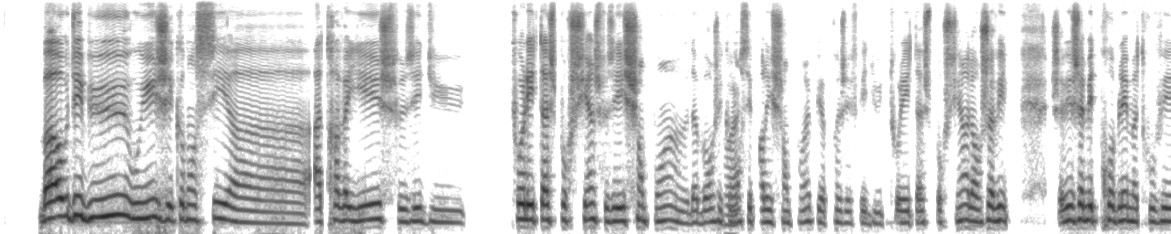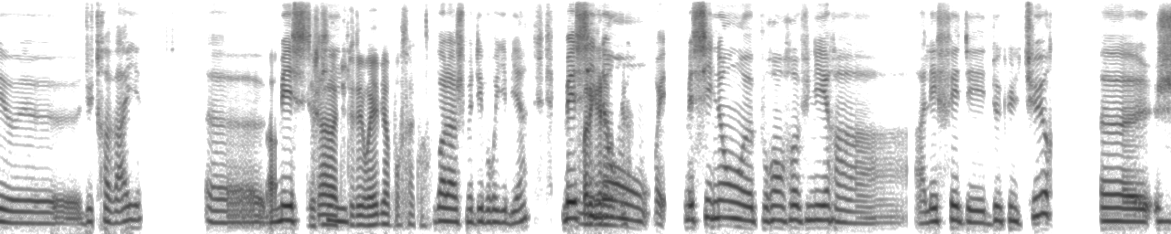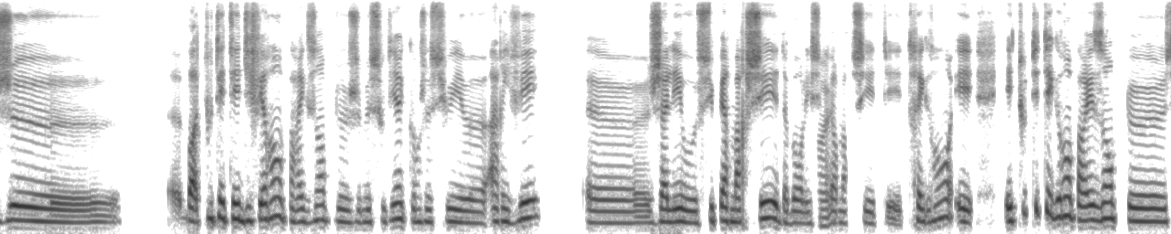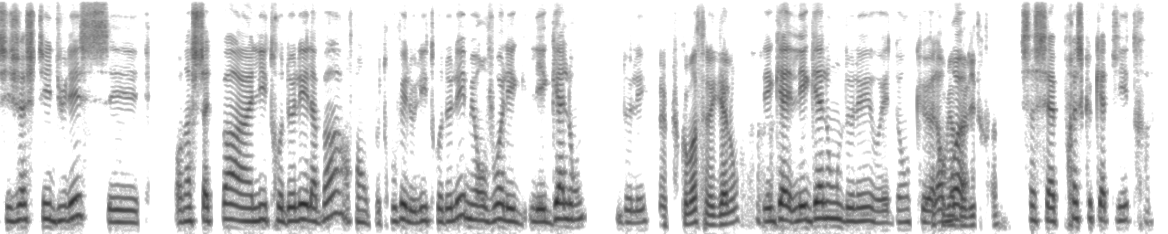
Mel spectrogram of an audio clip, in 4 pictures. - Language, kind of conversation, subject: French, podcast, Qu’est-ce qui te fait parfois te sentir entre deux cultures ?
- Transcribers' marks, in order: drawn out: "à"; drawn out: "heu"; drawn out: "je"; stressed: "gallons"; chuckle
